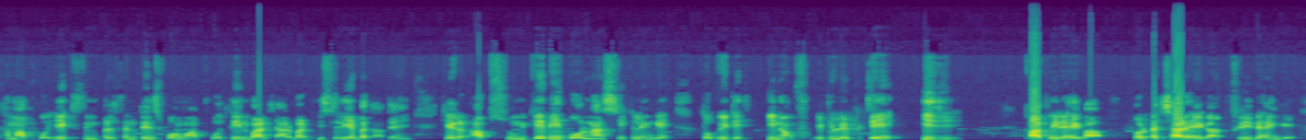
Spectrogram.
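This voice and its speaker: A man with an Indian accent teaching English phrases in a live online class, explaining in Hindi and repeating sentences slowly for learners. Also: on the high side, lo-fi sound. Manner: slow, drawn-out model sentences repeated for learners. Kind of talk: live online language lesson. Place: home room.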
